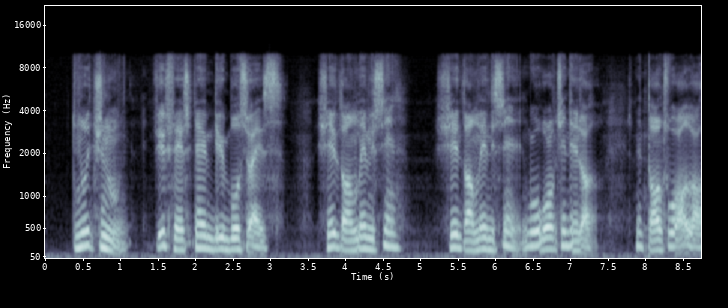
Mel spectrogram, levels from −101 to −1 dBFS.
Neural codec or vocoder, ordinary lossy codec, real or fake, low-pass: autoencoder, 22.05 kHz, a latent of 192 numbers a frame, VITS, trained on many speakers; Opus, 64 kbps; fake; 9.9 kHz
